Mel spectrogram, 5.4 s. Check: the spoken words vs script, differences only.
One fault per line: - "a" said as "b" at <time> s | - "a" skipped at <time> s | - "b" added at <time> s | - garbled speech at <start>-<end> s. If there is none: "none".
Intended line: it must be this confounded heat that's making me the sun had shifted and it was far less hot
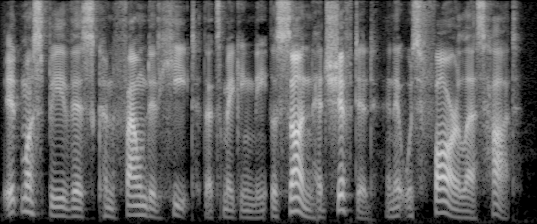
none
